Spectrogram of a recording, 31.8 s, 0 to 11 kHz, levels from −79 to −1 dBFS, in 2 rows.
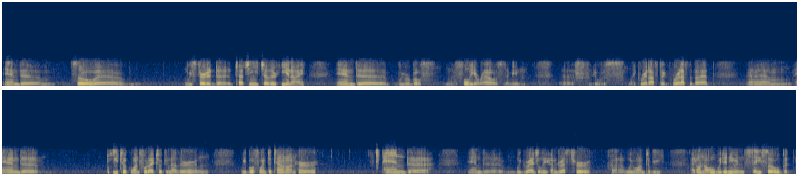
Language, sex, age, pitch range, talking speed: English, female, 50-69, 95-105 Hz, 140 wpm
